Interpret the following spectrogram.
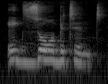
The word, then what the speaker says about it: exorbitant: what it means now exorbitant it basically has four syllables X or big tent exorbitant the stress is in the second syllable or exorbitant exorbitant say it with me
